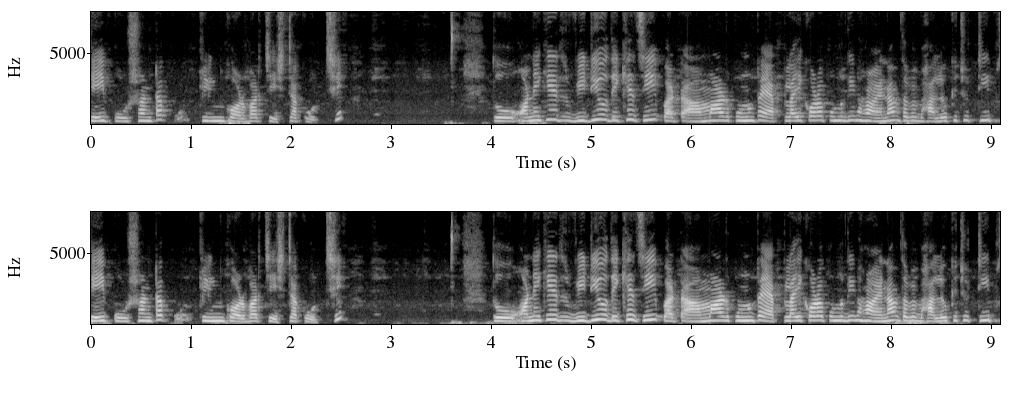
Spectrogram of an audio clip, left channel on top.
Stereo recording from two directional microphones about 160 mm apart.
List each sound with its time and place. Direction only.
0.0 s speech: 25° right (ahead or behind)
3.6 s speech: 30° right (ahead or behind)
